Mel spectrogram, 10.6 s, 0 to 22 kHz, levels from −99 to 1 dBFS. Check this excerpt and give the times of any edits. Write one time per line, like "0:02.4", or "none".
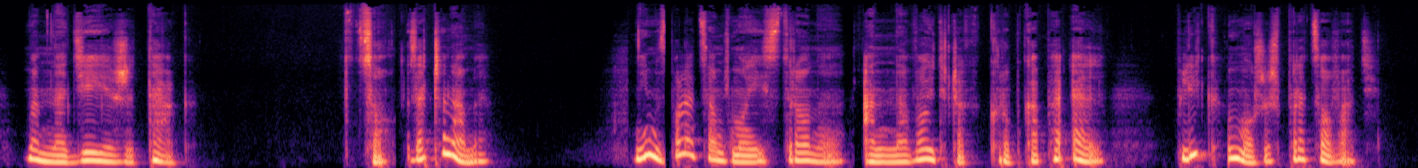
0:03.0
0:05.0
0:05.5
0:06.4
0:09.2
